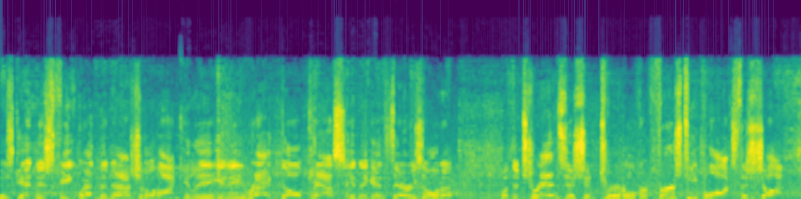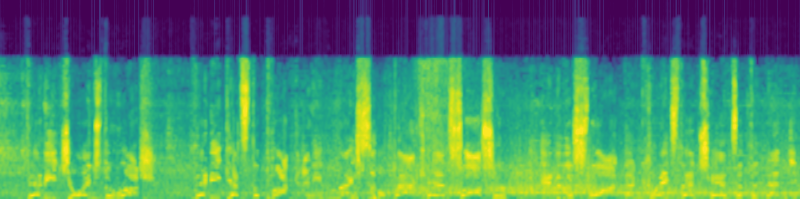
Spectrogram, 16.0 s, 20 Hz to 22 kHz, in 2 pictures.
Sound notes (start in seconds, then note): 1.9 horn; 4.5 cheering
